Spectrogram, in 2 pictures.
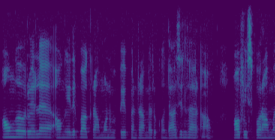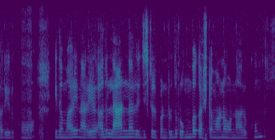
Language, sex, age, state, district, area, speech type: Tamil, female, 18-30, Tamil Nadu, Namakkal, urban, spontaneous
